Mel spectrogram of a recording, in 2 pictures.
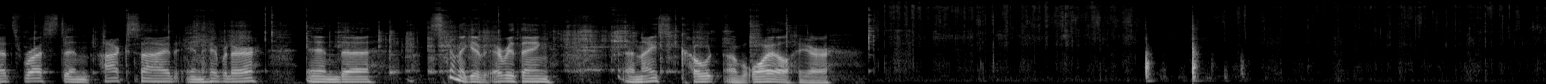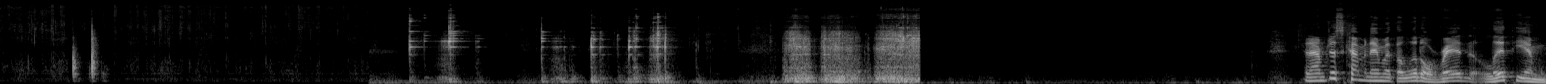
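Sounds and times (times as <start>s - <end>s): scratchy rubbing: 0.0s - 19.2s, 20.4s - 24.8s.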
